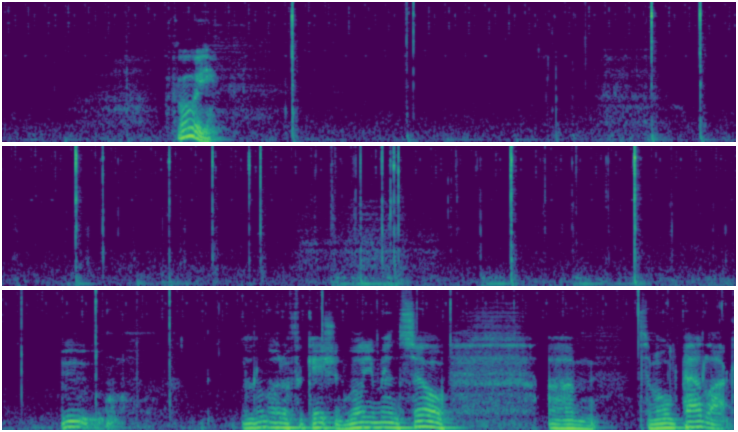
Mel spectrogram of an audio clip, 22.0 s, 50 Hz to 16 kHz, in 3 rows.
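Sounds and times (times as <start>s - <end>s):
metallic lock-picking clicks: 2.6s - 19.2s.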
